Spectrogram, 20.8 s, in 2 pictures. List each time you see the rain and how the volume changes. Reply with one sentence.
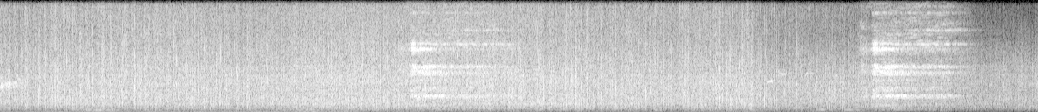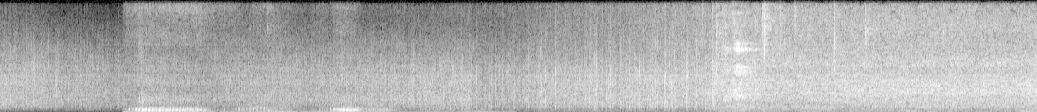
You can hear the rain from 0.0 to 20.7 s, getting quieter then louder.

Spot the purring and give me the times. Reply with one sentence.
The purring can be heard from 0.0 to 3.2 s and from 11.6 to 15.6 s.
